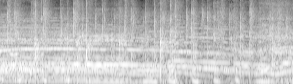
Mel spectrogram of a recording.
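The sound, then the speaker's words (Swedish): A brief burst of applause in a morning show's studio, a few people clapping steadily, with voices chattering and calling out over the clapping for a couple of seconds. “Det är väl värt en liten morgonshowsapplåd.”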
